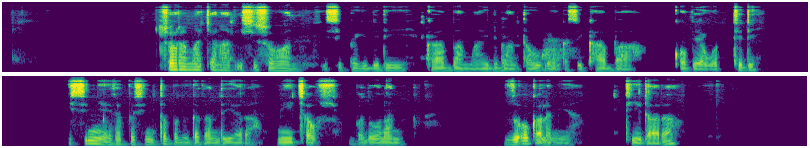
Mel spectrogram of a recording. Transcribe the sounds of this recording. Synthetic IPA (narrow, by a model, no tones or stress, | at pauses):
t͡ʃʼɔɾɛmɐt͡ʃʼːɐnaːt̪ɪsːɪsoːwɐnɪsːɪpːɛɡɪd̪ɪd̪ɪkʰaːbːaːmaːjɪd̪ɪbɐnt̪ːɐwʊpʼɪjɐnkʼɐsːɪkʰaːbːaː | kʼɔpʼɪjɐwɔt̪ʰːɪd̪ɪ | ʔɪsːɪnːɪjɐjɪt̪ɐpːɛsɪnt̪ːɐbɐɡɐɡɐt̪ʼɐnd̪ɛʔɪjaːɾɐmiːt͡sʼːɐwʊsbɐd̪o̞ːnɐn | zɔʔɔkʼɐlɐmɪjɐ | t̪ʰiːd̪aːɾɐ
